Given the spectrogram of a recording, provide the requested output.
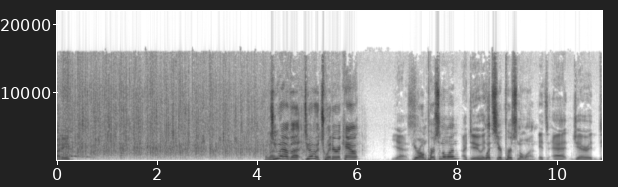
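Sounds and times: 
speech: 0.0 - 0.5, 4.2 - 6.1, 6.7 - 10.8
comedy club audience applause: 0.0 - 6.2.

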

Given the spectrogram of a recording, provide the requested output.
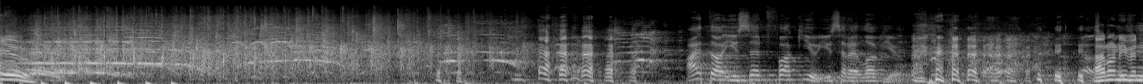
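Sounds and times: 
audience applause greeting a first-time guest on a comedy show: 0.0 - 5.9
laughter: 4.0 - 7.2, 8.8 - 11.4
speech: 5.4 - 11.4.

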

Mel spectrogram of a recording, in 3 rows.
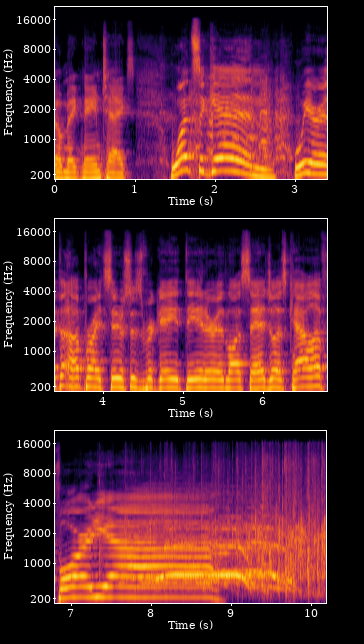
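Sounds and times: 
speech: 0.0 - 9.3
laughter: 1.4 - 3.6
audience applause at the Upright Citizens Brigade Theater in Los Angeles: 7.7 - 10.1.

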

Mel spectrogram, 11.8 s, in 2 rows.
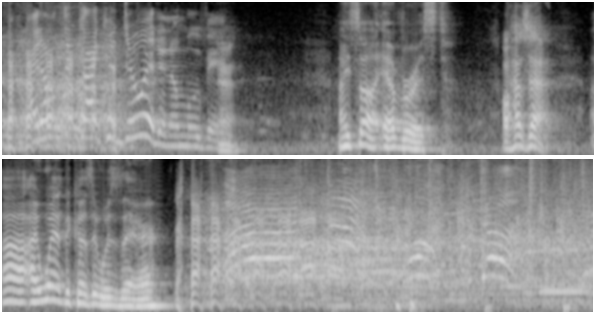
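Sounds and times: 
laughter: 0.0 - 1.3, 7.6 - 11.8
speech: 0.1 - 2.5, 3.4 - 8.4
audience booing: 8.1 - 11.8.

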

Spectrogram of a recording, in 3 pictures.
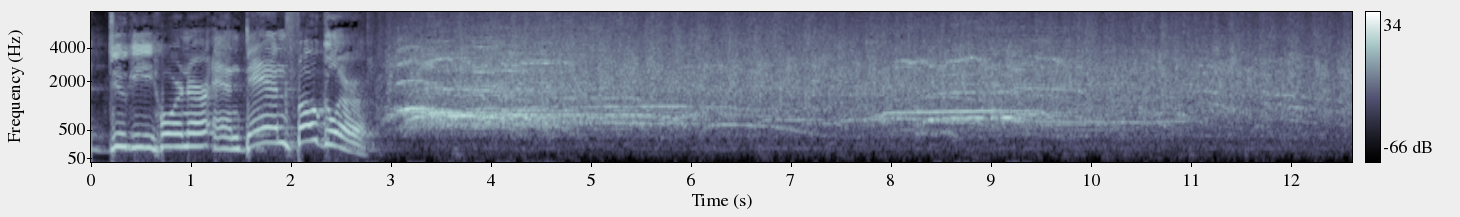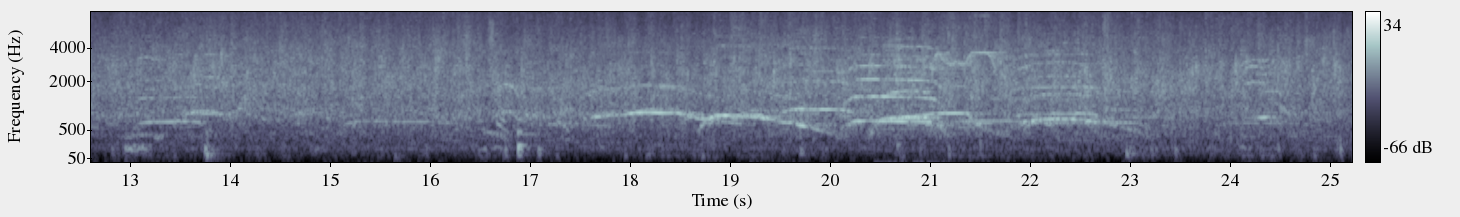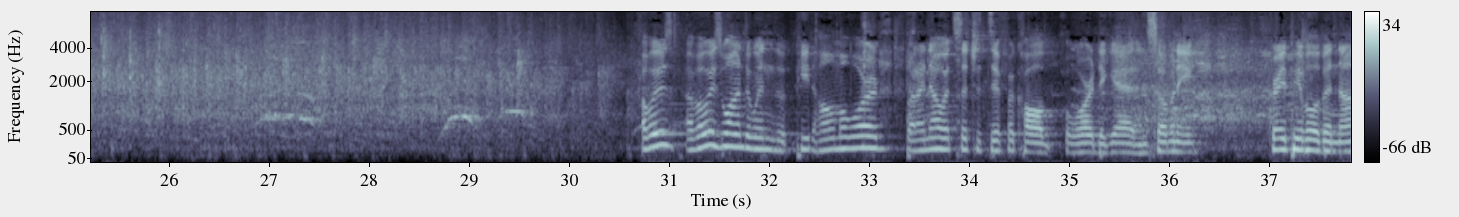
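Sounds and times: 
speech: 0.0 - 2.9, 31.2 - 37.8
audience applause at a live comedy show: 2.5 - 31.0
laughter: 16.3 - 17.6, 35.1 - 37.8.

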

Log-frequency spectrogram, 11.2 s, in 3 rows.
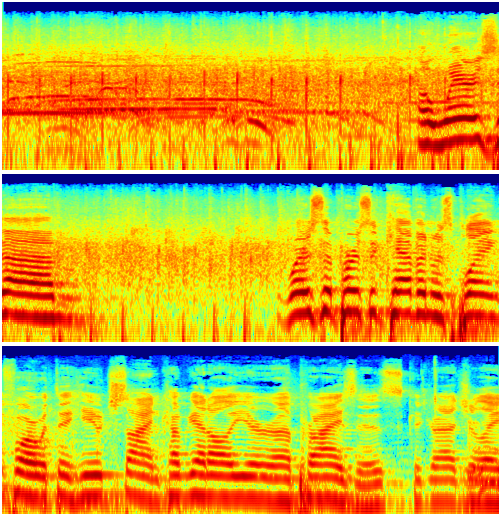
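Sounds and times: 
audience applause: 0.0 - 7.6
speech: 1.9 - 2.1, 3.1 - 4.4, 5.8 - 11.1.

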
